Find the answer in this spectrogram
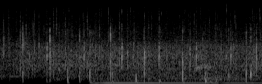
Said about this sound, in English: Friends, that's going to be a show today, and like we do at the end of every show, let's go ahead and clap it out.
